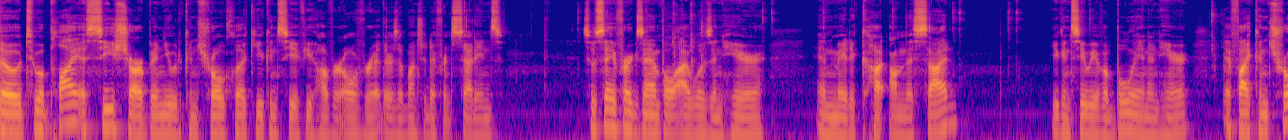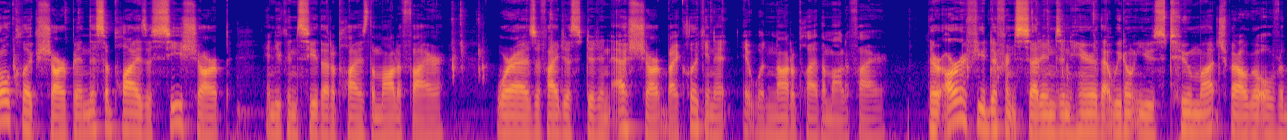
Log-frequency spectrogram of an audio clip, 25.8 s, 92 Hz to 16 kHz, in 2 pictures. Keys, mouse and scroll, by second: 5.8-6.6 drag, 6.9 Escape, 7.6 click, 8.2-9.6 drag, 10.0 click, 10.8 drag, 12.1 q, 17.5 ctrl+z, 18.3 q, 22.6 ctrl+z, 23.3 ctrl+z, 23.8 q.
